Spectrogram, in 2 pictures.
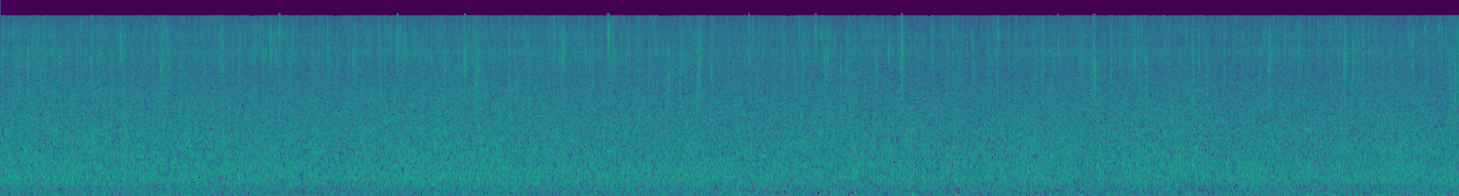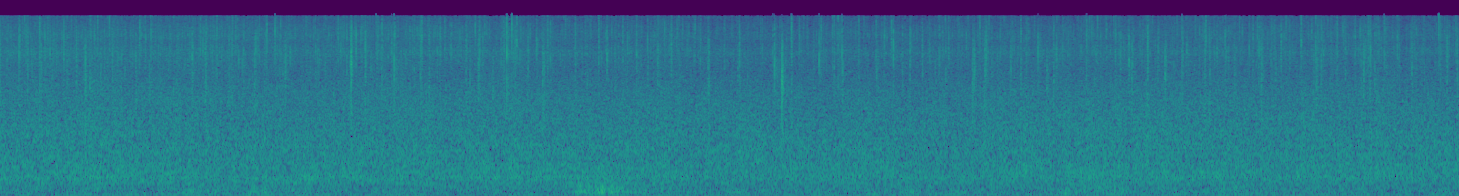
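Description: Steady rain falling, with a few sharp crackles of a campfire scattered through it.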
